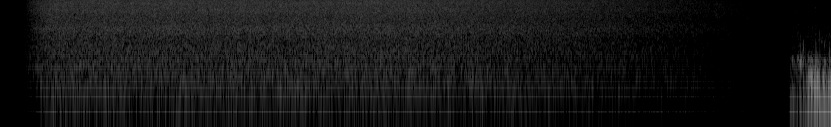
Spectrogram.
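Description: Water rushes steadily down a small waterfall.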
